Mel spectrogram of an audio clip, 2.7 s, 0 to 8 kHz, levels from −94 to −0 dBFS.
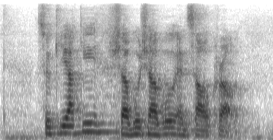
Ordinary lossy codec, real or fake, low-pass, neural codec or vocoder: MP3, 64 kbps; fake; 7.2 kHz; vocoder, 44.1 kHz, 128 mel bands, Pupu-Vocoder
